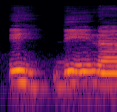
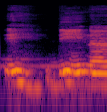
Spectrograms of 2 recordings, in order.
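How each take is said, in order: The two takes are said the same way.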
